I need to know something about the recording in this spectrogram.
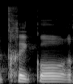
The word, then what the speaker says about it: tricot: Je dois dire riz sans S, riz, vert, blanc, habit, vêtements, tricot, gants. Les lettres à la fin du mot ne se prononcent pas et donc qu'on ne prononce que le principal.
